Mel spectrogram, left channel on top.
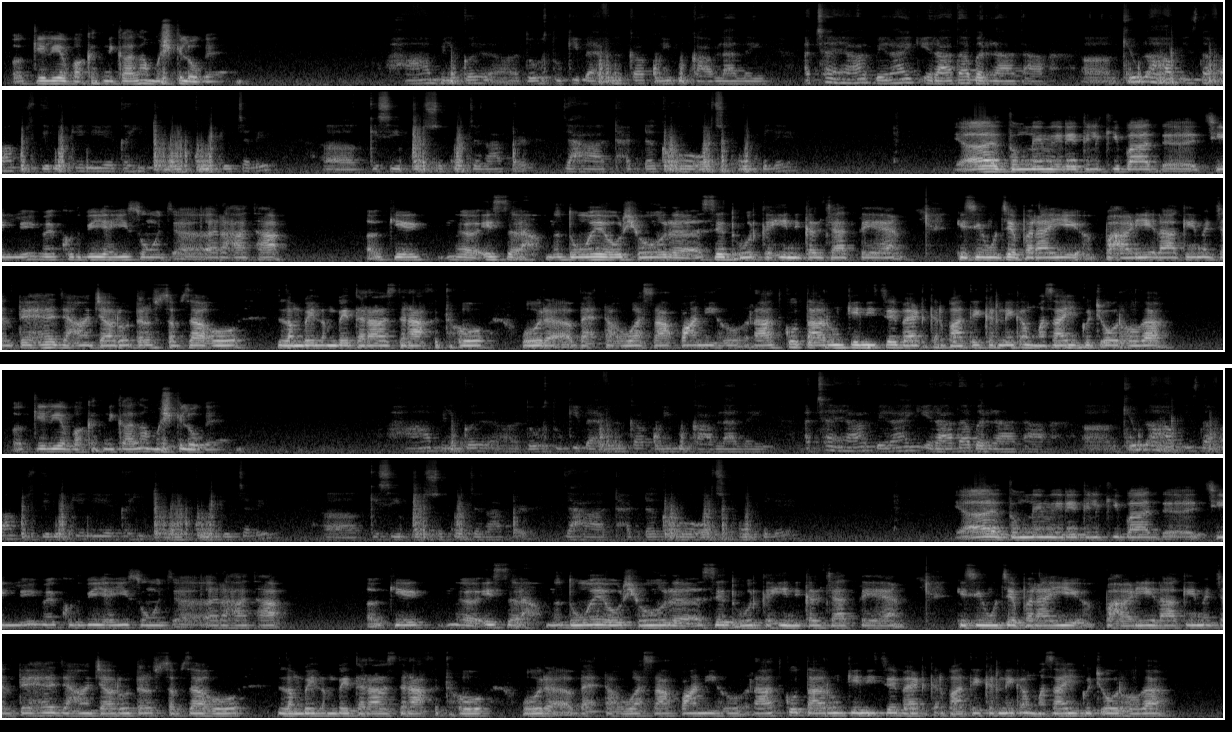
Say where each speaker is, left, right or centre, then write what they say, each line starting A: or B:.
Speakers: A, on the left; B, on the left.
A: کے لیئے وقت نکالنا مشکل ہو گیا
B: ہاں بالکل دوستوں کی بحثل کا کوئی مقابلہ نہیں اچھا یار میرا ایک ارادہ بن رہا تھا کیوں نہ ہمب اس دفعہ کچھ دنوں کے لیے کہیں دور کوٹنے چلے ا کسی پرسکو جگہ پر <unintelligible> جہاں ٹھڈگ ہو اور سکون ملے
A: ایک یار تم نے میرے دل کی بات چلی میں خود بھی یہی سوچ رہا تھا کہ اس دئیں اور شور سے کہیں نکل جاتے ہیں کسی اونچے پرائی پہاڑی علاقے ق میں چلتے ہے جہاں چاروں طرف سبزا ہو لمبے لمبے دراز دراخت ہو اور بہتا ہوا صاف پانی ہو رات کو تاروں کے نیچے بیٹھ کر باتیں کرنے کا مزہ ہی کچھ اور ہوگا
